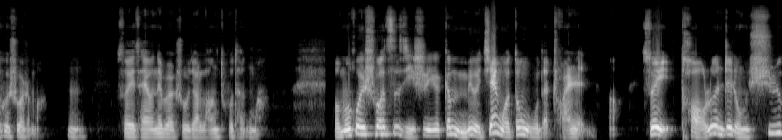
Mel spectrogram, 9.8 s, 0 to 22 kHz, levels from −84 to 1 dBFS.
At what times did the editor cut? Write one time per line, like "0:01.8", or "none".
0:01.4
0:04.1
0:07.4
